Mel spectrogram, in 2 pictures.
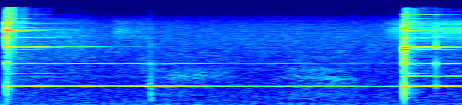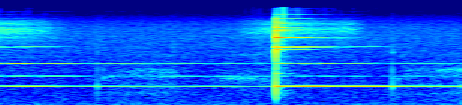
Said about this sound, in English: Oh, here's the gong. Let me get it.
